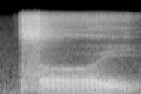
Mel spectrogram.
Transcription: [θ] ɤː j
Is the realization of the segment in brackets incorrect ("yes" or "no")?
yes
